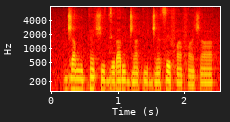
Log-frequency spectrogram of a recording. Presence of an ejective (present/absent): absent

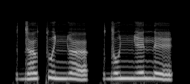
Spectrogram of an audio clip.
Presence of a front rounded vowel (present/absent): present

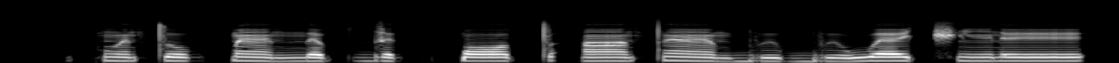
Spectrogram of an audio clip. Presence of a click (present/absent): absent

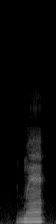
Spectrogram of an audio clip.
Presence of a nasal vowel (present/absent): present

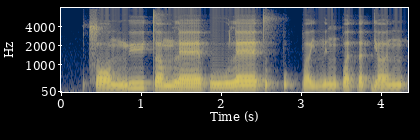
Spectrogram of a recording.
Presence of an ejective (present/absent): absent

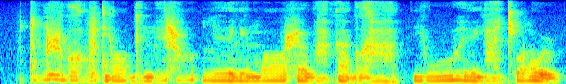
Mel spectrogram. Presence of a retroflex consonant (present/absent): present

